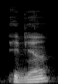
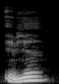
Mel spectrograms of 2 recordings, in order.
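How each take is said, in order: First: 'Eh bien' as a question rising at the end; expectant question. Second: 'Eh bien' pitched high and louder; unruffled reply. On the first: Visitor prompts for the answer. (« Eh bien » interrogatif, qui monte) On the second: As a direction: answer with a bold, lifted 'Eh bien'. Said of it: "répondit Holmes, imperturbable". (« Eh bien » lancé haut et fort) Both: A narrator's reading.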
